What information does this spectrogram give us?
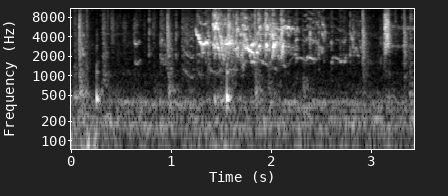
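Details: Budgerigar colony with breeding pairs: sparse, quiet clicks and ticks open the clip, then a loud warbling burst of high chirps lasts about a second before fading back to scattered tiny calls.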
